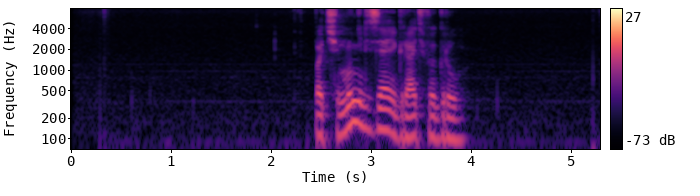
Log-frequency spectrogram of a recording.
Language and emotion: Russian, neutral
